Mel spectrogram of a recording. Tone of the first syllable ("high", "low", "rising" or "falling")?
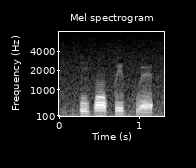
low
